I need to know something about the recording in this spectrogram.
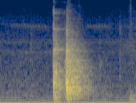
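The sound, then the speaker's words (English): Two quick clatters of dishes knocking together as they are being washed, fairly loud, the second ringing out a little longer before quiet returns. “Let's just finish the dishes, yeah?”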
